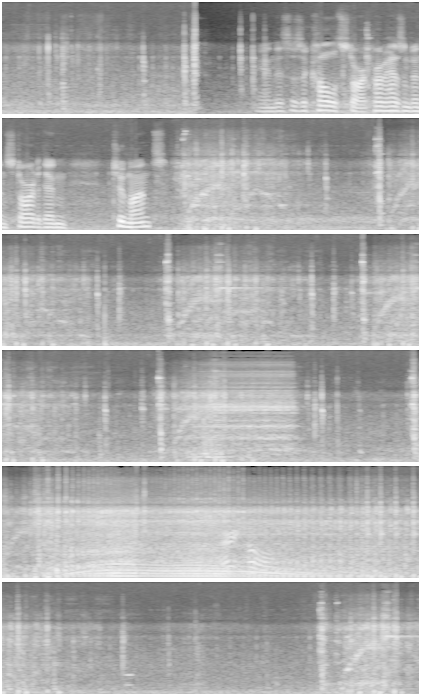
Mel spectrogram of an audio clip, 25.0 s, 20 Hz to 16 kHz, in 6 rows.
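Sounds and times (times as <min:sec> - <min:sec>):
lawn mower engine running unevenly: 0:04.9 - 0:25.0
recoil starter pulls: 0:05.9 - 0:22.9, 0:23.9 - 0:25.0.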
